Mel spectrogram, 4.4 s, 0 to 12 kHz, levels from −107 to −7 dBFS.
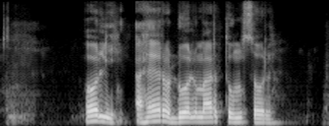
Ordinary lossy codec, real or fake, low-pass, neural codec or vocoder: none; fake; none; codec, 24 kHz, 3.1 kbps, DualCodec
